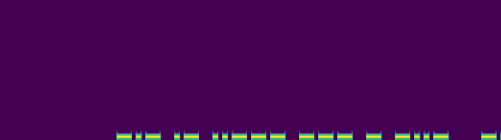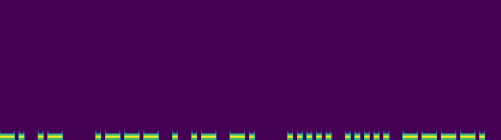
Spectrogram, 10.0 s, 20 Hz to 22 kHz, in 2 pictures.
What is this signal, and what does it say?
Morse code, heard as a keyed tone, about 25 wpm, 700 Hz. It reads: KA2OTX GA JEAN 559
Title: SOTA QSO Practice 25wpm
